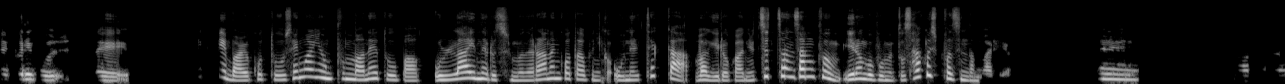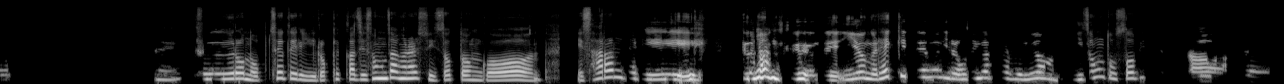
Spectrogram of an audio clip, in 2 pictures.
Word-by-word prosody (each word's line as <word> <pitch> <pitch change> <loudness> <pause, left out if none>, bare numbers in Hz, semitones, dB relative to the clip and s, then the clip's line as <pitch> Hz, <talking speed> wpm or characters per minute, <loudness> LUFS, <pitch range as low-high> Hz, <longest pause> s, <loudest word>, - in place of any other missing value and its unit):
네. 235 - -13
그리고 235 -4 -1 0.5
네. 190 +2 -3 0.7
식비 345 -3 -8
말고 195 +2 -1
또 215 -1 -5
생활용품만 270 -7 0
해도 240 -6 -2
막 175 0 -4
온라인으로 250 +3 +3
주문을 190 -2 -6
하는 250 +5 +2
거다 255 -5 -3
보니까 200 -3 -11
오늘 205 +1 -3
특가 390 - -1
막 205 -1 +1
이러고 185 0 -4
아니면 185 +2 -6
추천상품 360 - +1
이런 245 +3 +3
거 230 - +3
보면 200 -3 -4
또 200 - -8
사고 335 - 0
싶어진단 220 - -3
말이에요. 445 - -13 0.9
네. 230 -3 -2 1.0
맞아요. 220 0 -18 1.4
네. 215 +1 -9 0.5
그런 265 -4 +3
업체들이 245 +4 -2
이렇게까지 225 +5 -3
성장을 275 +3 +5
할 280 - +3
수 275 -6 -6
있었던 210 +1 -4
건 190 +2 +2 0.4
이 - - -6
사람들이 235 - +1 0.4
그냥 305 +6 +9 0.2
그 255 - +4 0.3
네 190 - +3
이용을 250 +1 +2
했기 350 +6 +2
때문이라고 330 -8 -1
생각해 290 -2 -3
보면 240 +1 -1
이 220 +1 -5
정도 310 -1 -5
서비스가 275 +3 -3 1.2
네. 285 -1 -19
235 Hz, 285 characters per minute, -19 LUFS, 210-280 Hz, 1.4 s, 그냥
